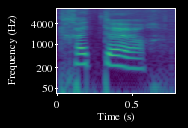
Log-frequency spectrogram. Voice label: "traiteur", French

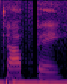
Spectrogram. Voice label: "taper", French

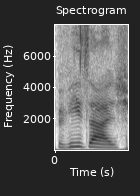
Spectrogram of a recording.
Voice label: "visage", French

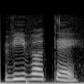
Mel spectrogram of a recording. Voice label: "vivoter", French

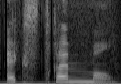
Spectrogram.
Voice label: "extremement", French

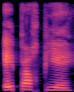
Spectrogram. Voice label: "eparpiller", French

